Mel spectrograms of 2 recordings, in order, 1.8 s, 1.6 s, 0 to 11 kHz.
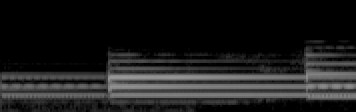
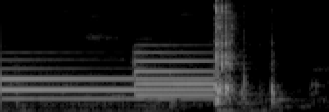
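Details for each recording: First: Bulova C3542 battery wall chiming clock just after replacing the chime batteries, old since October 2020: four clear ringing notes about a second apart, each full and even; the chime sounds strong and normal, much different than before. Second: Battery-powered Bulova C3542 wall chiming clock on its old chime batteries, in since October 2020: a few clear bell notes begin the melody, then stop abruptly after about a second with a click, recreating how the chime cut off mid-hour. Cause suspected, not confirmed.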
